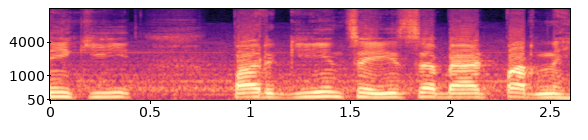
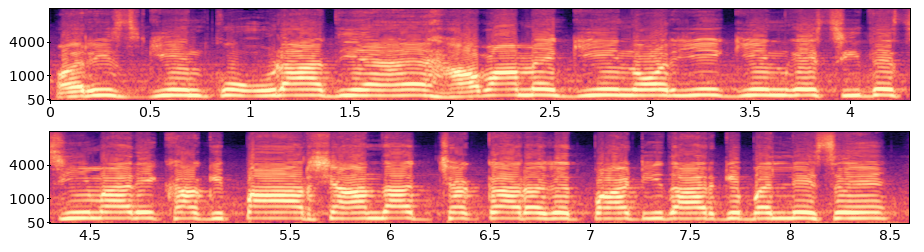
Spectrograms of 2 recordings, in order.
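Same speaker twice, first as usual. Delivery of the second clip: excited cricket commentary; 4 semitones higher than usual. Real, not acted. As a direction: build up as the ball flies. Live call of a six.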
